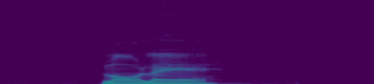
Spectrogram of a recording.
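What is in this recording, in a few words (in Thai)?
"หล่อแหล่" ภาษาโคราช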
